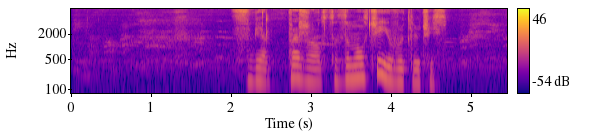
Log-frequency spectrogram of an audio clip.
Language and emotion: Russian, angry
